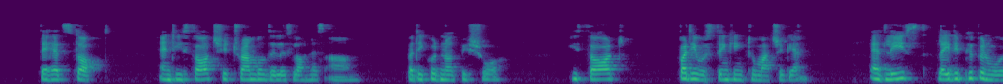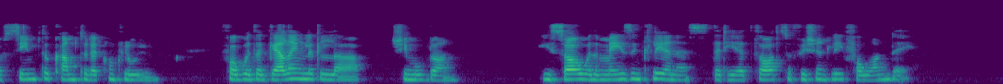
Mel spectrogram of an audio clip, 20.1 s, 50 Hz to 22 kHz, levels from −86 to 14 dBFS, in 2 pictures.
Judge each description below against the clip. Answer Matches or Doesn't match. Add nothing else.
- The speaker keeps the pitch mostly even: Matches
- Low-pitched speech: Doesn't match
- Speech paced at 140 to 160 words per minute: Doesn't match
